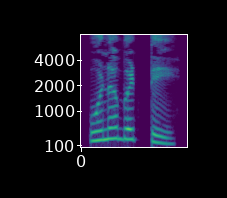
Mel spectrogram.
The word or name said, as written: ಒಣಬಟ್ಟೆ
